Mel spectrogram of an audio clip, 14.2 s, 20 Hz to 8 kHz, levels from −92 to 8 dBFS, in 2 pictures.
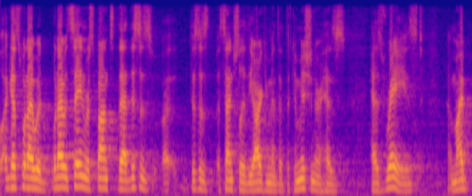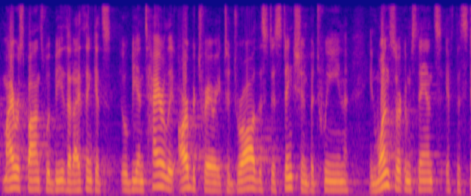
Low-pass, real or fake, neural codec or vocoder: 7.2 kHz; real; none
